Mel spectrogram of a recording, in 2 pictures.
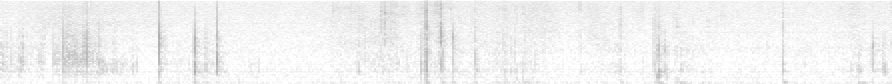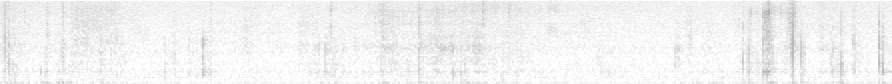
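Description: A small, structured pale-yellow handbag of croc-embossed leather, with a chain strap on its side, is held in the hands while long nails tap and scratch its front panel. Quiet, dry scratching is broken by sharp, short clicking taps that stop almost instantly, with a soft low rumble underneath.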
